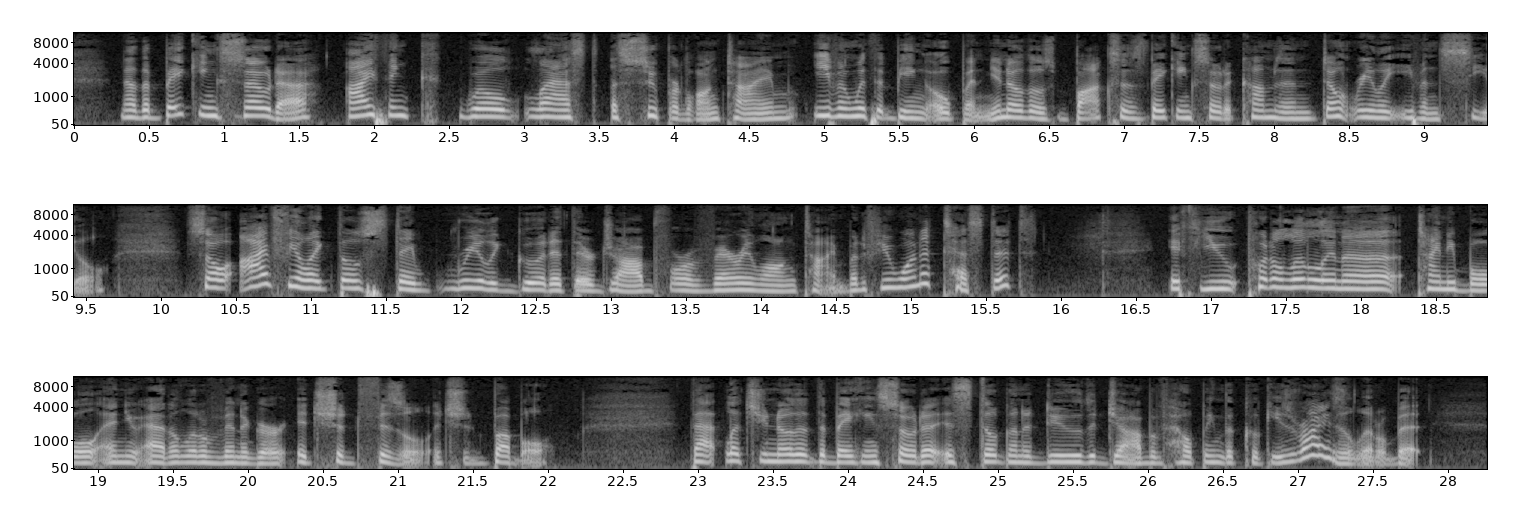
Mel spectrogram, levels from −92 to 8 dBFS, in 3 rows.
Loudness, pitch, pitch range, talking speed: -18 LUFS, 205 Hz, 185-235 Hz, 205 wpm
